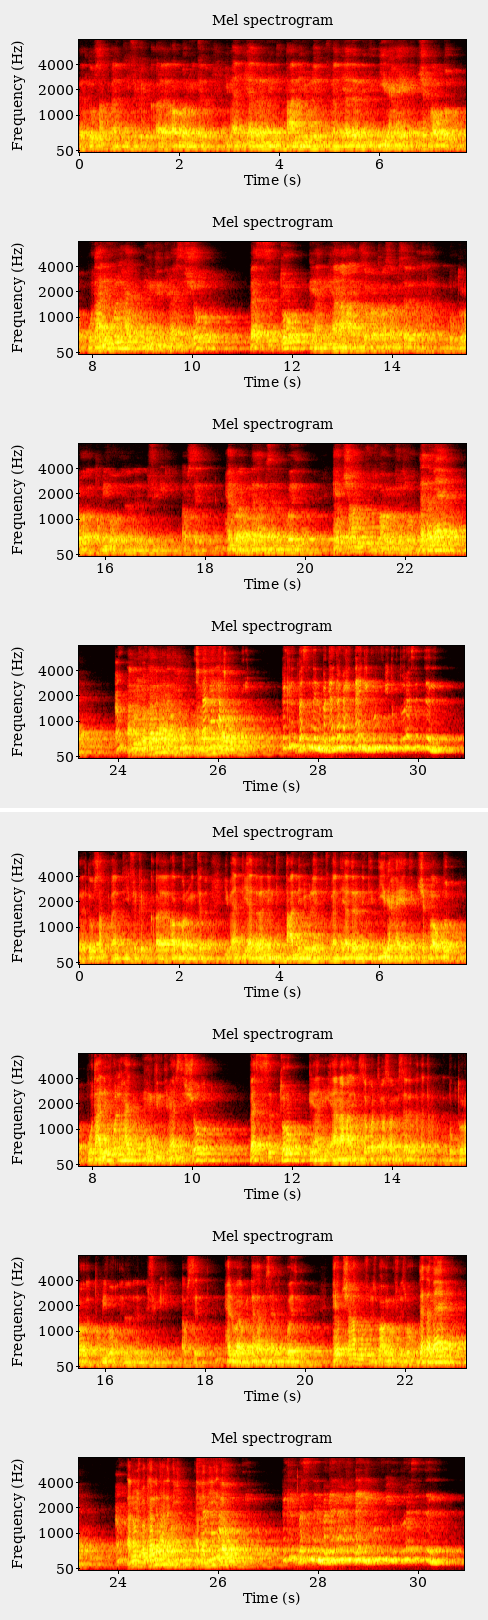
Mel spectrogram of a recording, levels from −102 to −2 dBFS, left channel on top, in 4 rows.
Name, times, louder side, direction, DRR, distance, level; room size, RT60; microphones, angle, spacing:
voice 1, 0.0-7.5 7.9-10.4 11.2-12.1 12.3-17.2 17.5-17.9 18.4-20.0 20.6-22.9 24.2-25.3 25.5-26.3, right 1 dB, 70° right, 2 dB, 0.8 m, -25 dB
voice 2, 25.1-26.6 27.3-30.4, left 1 dB, 70° left, 4 dB, 0.7 m, -26 dB
13.0 x 4.9 x 2.3 m, 2.9 s
head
